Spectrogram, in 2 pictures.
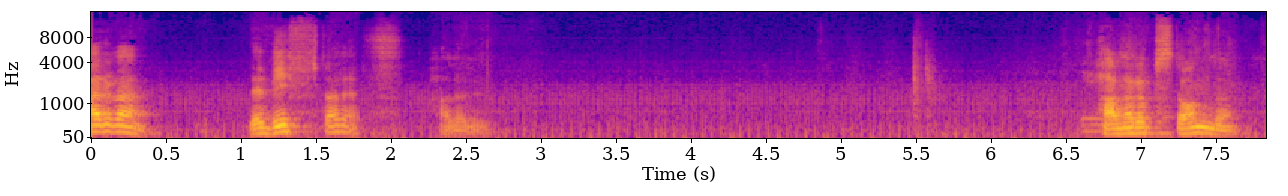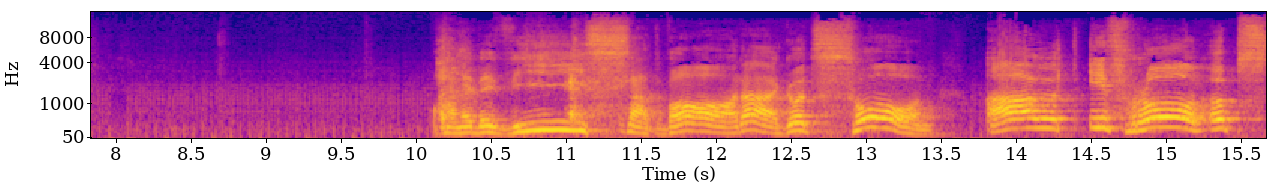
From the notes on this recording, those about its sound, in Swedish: inspelad 16 februari 2010 kl 19 på Bällsta Missionscenter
